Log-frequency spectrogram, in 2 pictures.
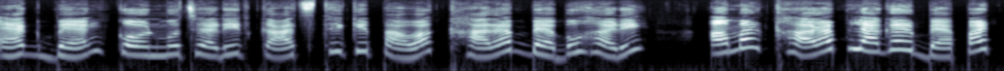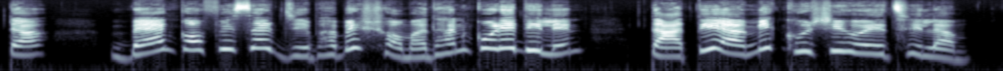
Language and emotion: Bengali, happy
